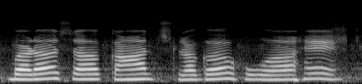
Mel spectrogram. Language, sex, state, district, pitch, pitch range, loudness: Hindi, female, Madhya Pradesh, Bhopal, 235 Hz, 225-250 Hz, -13 LUFS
